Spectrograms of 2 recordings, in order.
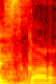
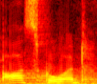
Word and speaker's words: Asgard: Finland we would say this ascar. In Iceland we say Oh. I was so surprised. In Sweden, we would say Oscord.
